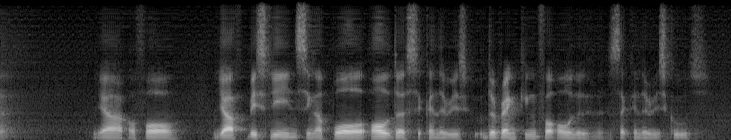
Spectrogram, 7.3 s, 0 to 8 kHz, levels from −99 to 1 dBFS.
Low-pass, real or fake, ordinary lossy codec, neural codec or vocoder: none; fake; none; codec, 16 kHz, about 1 kbps, DyCAST, with the encoder's durations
